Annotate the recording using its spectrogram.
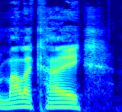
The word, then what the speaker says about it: Malachi: A rising star, Malachi, and I think that's how they pronounce it, actually, as opposed to Malachi that we would hear.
